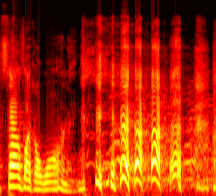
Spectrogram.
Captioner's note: everyone laughs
